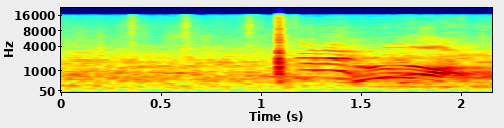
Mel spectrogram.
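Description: One sharp smack about a second in, a jump kick striking a hand-held board or kicking target, followed at once by a short voiced call.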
